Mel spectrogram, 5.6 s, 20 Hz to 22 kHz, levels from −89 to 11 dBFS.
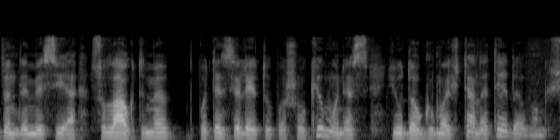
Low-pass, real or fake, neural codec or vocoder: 7.2 kHz; real; none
